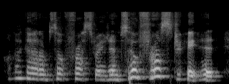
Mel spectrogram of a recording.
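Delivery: frantic frustration. Shown as a demonstration. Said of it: "anxiety is always sort of hyper".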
